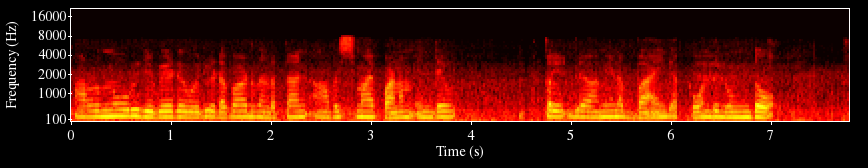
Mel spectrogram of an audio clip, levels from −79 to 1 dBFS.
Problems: constant background noise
